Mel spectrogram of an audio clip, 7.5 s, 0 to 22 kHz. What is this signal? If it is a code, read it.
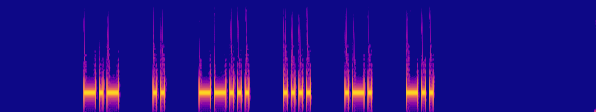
Morse code, heard as a keyed tone, about 25 wpm, spaced as for 14 wpm, 700 Hz. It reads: KI7HRD
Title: USA Call Signs - 6 Characters - 3x Character Spacing - 25wpm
